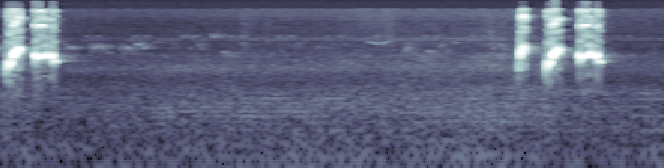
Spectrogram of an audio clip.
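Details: Song of a red-whiskered bulbul, the three-syllable type. It ends one phrase with two whistled notes, then after about three seconds gives a full phrase of three bright notes: short, rising, then a level whistle.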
